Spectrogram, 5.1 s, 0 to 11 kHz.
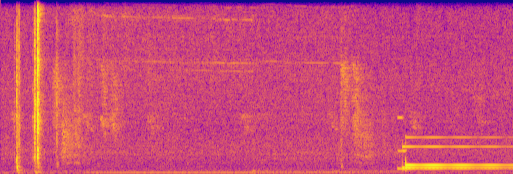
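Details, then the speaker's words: BMW F10 535i N55, start/stop button pressed with brake: couple of sharp clicks, faint electrical hum and dash chime, no cranking, ignition malfunction warning; bad starter. "just want to show you the symptoms of having a bad starter"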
